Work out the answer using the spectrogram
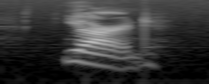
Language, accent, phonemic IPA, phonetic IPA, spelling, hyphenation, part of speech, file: English, US, /ˈjɑɹd/, [ˈjɑɹd], yard, yard, noun / verb, En-us-yard.ogg
- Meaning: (noun) 1. A small, usually uncultivated area adjoining or (now especially) within the precincts of a house or other building 2. The property surrounding one's house, typically dominated by one's lawn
